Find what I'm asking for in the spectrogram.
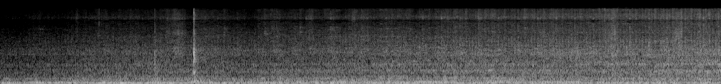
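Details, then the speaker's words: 1931 Chevrolet 5-window coupe straight six with mechanical tappets, first run in 20 years: steady idle with light, even top-end ticking; ordinary mechanical tappet noise, healthy. "you can see here, our little straight six is just sort of ticking away. Of course, it's all mechanical tappets. This is very old school."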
